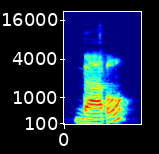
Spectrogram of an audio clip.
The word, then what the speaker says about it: that'll: And then that'll, same thing. That will, we say that'll.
